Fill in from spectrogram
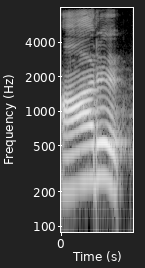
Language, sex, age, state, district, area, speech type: Tamil, female, 30-45, Tamil Nadu, Ranipet, urban, read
